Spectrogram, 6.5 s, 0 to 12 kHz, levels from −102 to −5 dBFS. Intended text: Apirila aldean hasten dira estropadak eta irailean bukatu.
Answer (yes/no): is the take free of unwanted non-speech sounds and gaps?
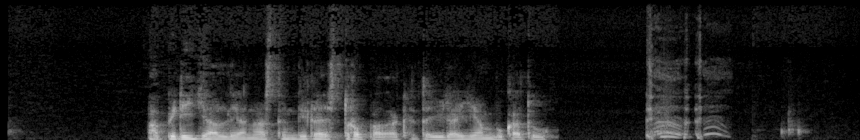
no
